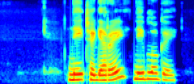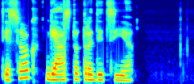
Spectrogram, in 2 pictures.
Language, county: Lithuanian, Vilnius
